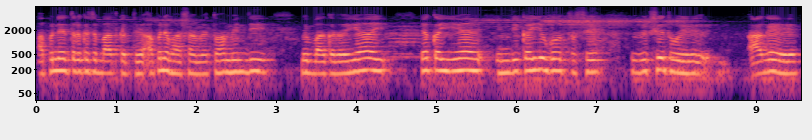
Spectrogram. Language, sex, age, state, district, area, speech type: Hindi, male, 18-30, Uttar Pradesh, Mirzapur, urban, spontaneous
